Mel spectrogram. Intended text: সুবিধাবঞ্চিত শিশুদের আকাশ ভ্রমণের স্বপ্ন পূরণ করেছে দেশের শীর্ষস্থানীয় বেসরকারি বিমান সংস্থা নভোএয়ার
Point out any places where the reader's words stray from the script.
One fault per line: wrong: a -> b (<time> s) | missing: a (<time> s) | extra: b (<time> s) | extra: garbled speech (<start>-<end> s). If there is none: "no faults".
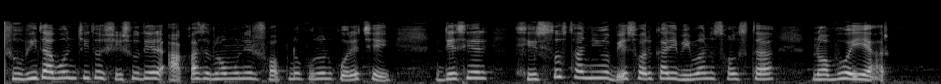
no faults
